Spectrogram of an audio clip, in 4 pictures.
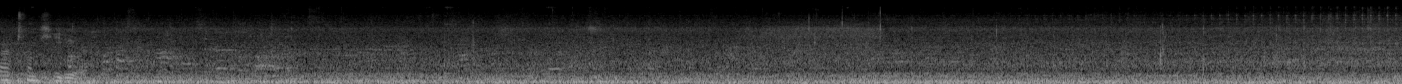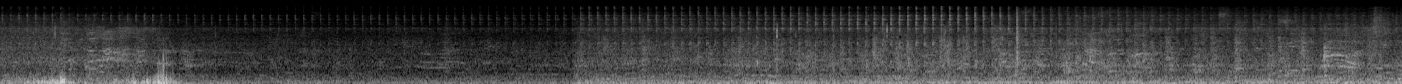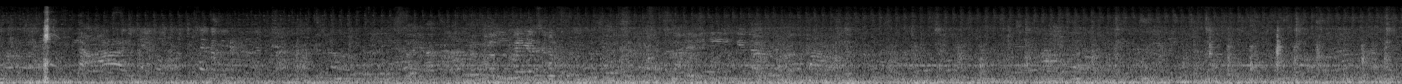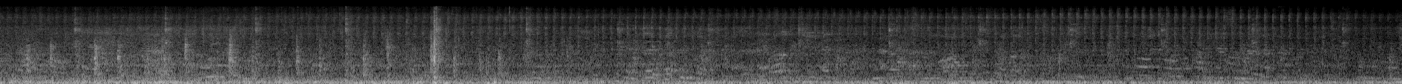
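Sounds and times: escalator steps rumbling and rattling: 0:00.0 - 0:56.0
passersby voices: 0:00.0 - 0:56.0.

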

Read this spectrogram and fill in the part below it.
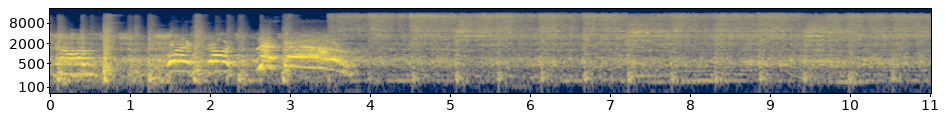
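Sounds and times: drum kit with crashing cymbals: 0:00.0 - 0:11.0
electric guitar: 0:00.0 - 0:11.0.

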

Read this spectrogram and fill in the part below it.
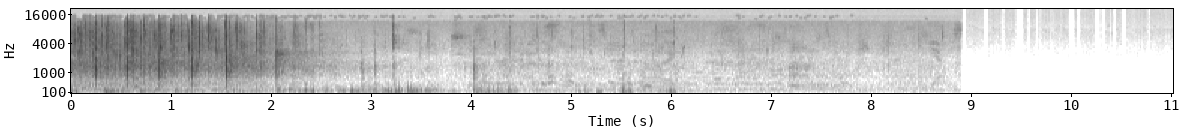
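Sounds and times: audience applause: 0:00.0 - 0:02.5.

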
